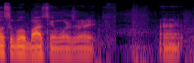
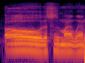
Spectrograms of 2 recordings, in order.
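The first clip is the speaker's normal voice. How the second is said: lightly mocking, raised-voice imitation; mock yapping; 4 semitones higher, 6 dB louder than usual. Caller mocking Palestinians yapping about their land, mildly mocking yap. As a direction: mimic a yapper's complaint, a bit higher and louder. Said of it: "they be yapping about some".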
